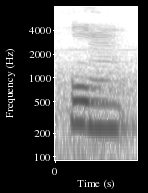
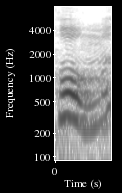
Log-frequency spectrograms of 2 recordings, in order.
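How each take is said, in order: First: It has a short pure 'u' vowel. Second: It has an English-like 'o' glide vowel. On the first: The speaker calls it right. "hum bukan home" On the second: The speaker calls it wrong. "macam orang putih cakap home, ni salah"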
